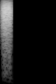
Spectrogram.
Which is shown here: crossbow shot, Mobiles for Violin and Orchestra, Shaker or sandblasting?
Shaker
